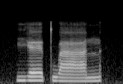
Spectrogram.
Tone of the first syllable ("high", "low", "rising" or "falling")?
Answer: high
